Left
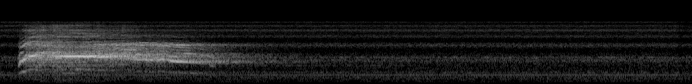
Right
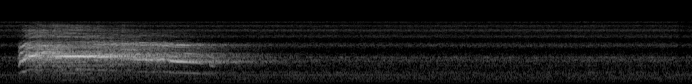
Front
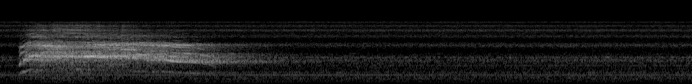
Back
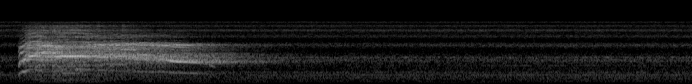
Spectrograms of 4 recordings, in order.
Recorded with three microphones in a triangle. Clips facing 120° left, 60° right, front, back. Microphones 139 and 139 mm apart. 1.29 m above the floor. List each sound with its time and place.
0.2 s a scream: 165° right, 1.9 m; by 2.2 s 120° right, 3 m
